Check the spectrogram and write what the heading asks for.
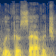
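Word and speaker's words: Lukosevicius: Which it doesn't look like it's spelled like Luko Savage, but, you know, it's pronounced that way.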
